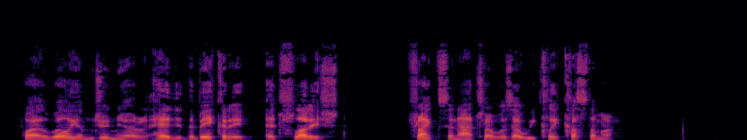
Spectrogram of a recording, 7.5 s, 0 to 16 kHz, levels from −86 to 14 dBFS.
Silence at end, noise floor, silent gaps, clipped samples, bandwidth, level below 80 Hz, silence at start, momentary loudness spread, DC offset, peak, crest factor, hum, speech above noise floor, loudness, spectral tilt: 1.35 s; -83 dBFS; none; under 0.1%; 11.5 kHz; -66 dBFS; 0.25 s; 9 LU; under 0.1%; -6 dBFS; 24 dB; none; 55 dB; -28 LUFS; -4 dB/octave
